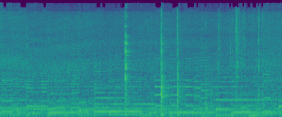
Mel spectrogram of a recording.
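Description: Chopped vegetables fry in a pan for a vegetable frittata omelet: a soft, steady sizzle close by, punctuated by a few sharp clicks and taps of a utensil against the pan, with no talk.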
